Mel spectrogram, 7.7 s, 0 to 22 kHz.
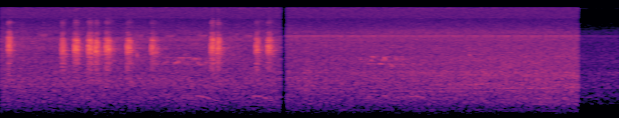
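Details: Seven-day-old light-vented bulbul chicks, recorded 1 June 2009, give quick runs of short, high, thin chirps in clustered bursts over about three seconds, followed by steady background hiss.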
